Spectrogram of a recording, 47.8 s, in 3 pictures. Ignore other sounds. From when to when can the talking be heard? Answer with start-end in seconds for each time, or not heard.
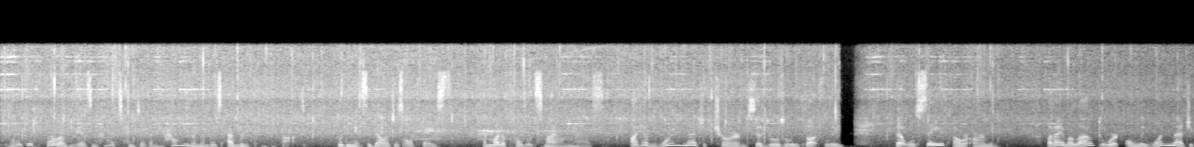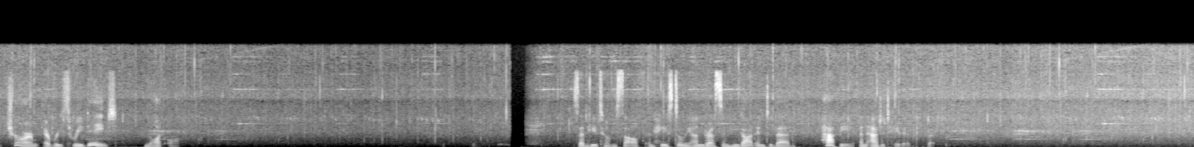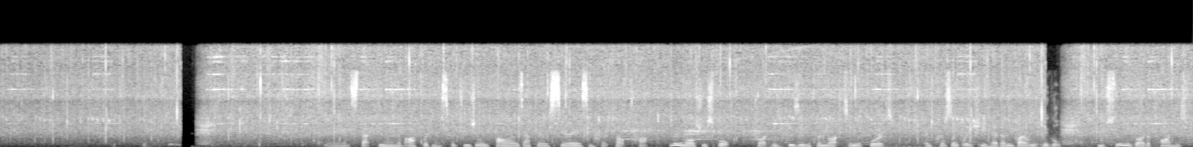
0.1-11.2, 11.9-18.3, 23.6-28.4, 36.0-47.7.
